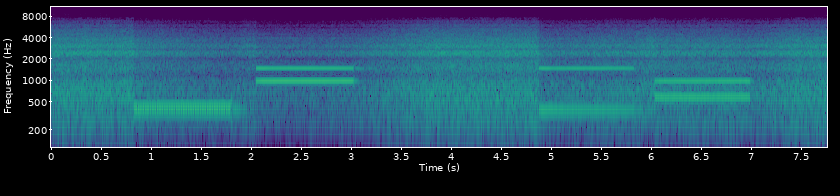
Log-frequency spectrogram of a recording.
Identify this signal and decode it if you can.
Aircraft SELCAL, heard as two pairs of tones, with radio static and room echo. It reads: CD-MS CS-GM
